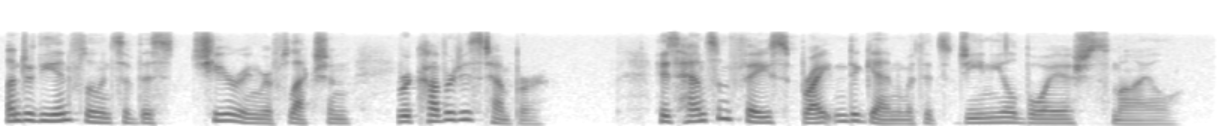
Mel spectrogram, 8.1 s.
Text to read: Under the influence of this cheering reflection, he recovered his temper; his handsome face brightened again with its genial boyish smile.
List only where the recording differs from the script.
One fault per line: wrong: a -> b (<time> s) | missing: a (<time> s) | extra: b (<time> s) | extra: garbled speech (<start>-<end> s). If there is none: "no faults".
missing: he (2.4 s)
